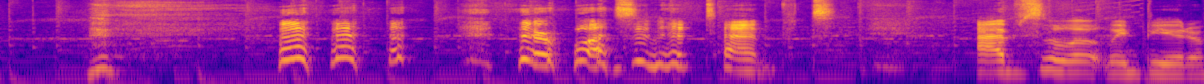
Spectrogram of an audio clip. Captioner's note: laughing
